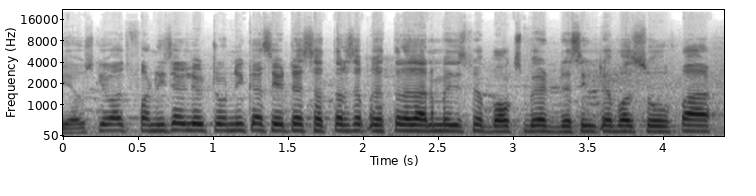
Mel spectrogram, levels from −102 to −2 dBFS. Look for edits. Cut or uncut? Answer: uncut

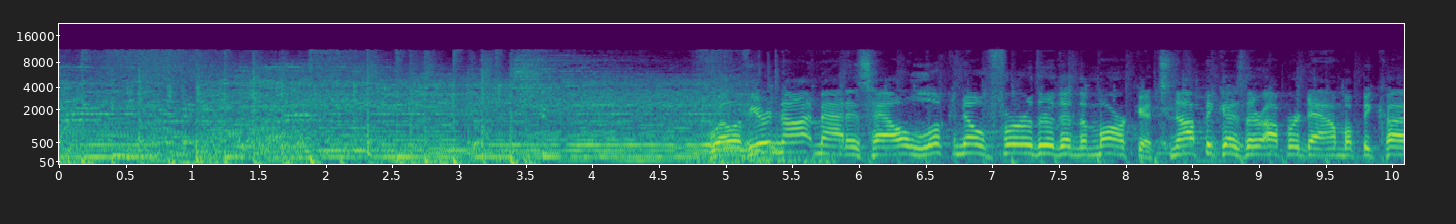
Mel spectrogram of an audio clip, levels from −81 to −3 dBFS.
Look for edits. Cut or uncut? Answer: uncut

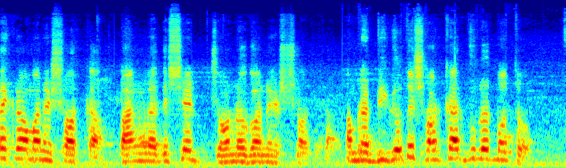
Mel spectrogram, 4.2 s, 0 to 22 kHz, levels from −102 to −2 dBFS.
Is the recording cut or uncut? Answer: cut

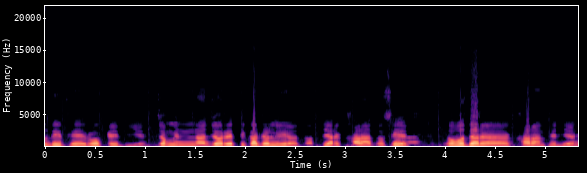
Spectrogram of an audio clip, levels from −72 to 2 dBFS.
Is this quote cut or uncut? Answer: cut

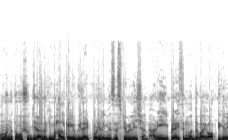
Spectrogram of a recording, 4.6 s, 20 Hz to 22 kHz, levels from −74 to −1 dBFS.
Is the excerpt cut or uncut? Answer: cut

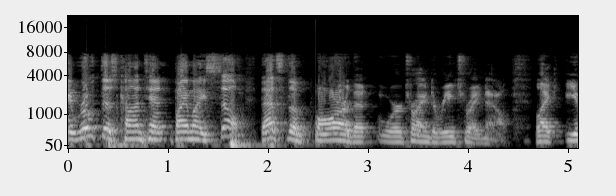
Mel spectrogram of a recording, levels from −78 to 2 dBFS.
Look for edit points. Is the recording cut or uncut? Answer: cut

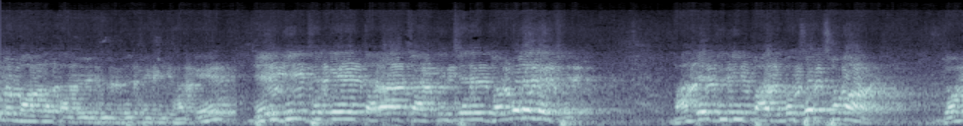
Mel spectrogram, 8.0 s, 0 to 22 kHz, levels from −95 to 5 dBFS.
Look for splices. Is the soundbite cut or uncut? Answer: cut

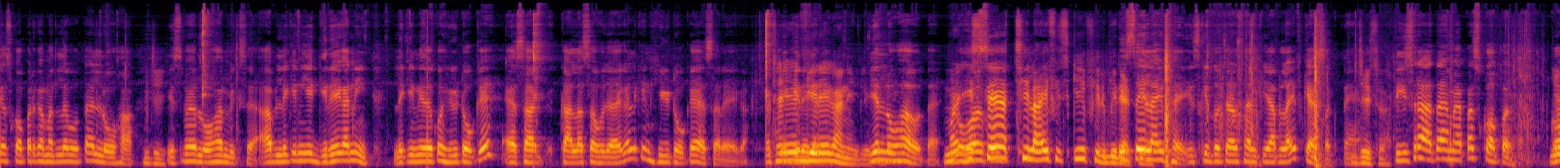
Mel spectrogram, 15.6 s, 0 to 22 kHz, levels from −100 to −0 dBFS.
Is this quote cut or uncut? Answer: uncut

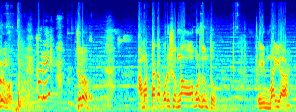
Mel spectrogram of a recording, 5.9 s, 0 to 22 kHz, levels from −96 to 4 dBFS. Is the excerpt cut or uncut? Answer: uncut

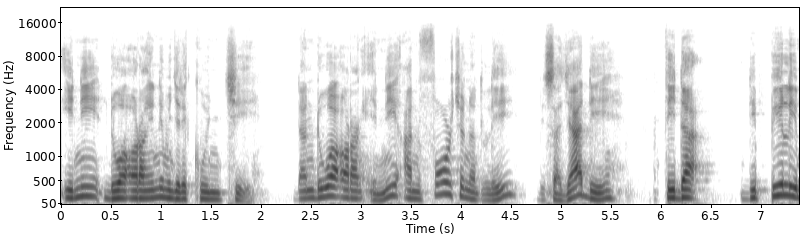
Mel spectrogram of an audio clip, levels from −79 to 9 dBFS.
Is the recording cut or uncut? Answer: uncut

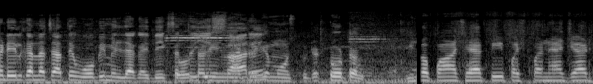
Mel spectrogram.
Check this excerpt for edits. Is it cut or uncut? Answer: cut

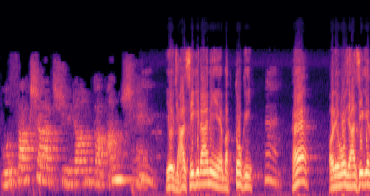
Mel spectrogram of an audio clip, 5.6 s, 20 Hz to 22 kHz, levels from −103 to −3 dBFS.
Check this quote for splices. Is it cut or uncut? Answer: cut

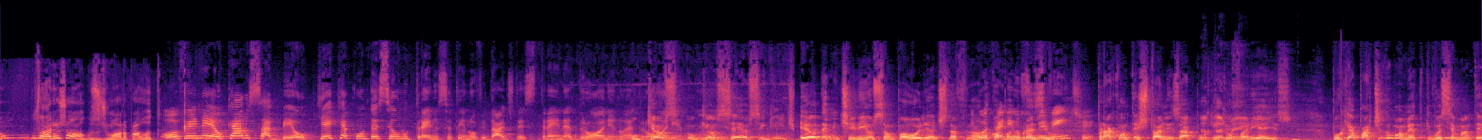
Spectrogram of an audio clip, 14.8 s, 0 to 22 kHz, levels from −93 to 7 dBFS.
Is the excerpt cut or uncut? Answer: cut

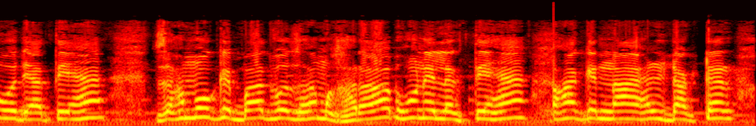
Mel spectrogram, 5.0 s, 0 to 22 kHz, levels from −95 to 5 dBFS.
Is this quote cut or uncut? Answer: cut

